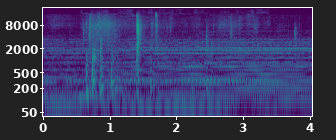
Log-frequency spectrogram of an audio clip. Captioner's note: shoes tapping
